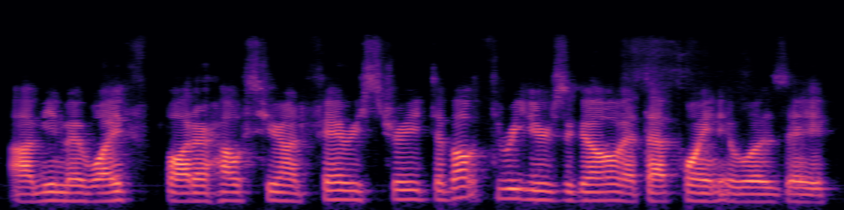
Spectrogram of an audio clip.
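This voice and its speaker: A man's voice: mid-range voice, fairly even intonation, normal speed, a bit bright, rough recording. A man giving an informal campaign introduction as a council candidate, plain-spoken and conversational.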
